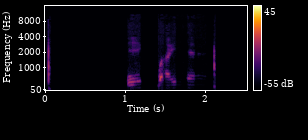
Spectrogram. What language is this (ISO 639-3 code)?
lrk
